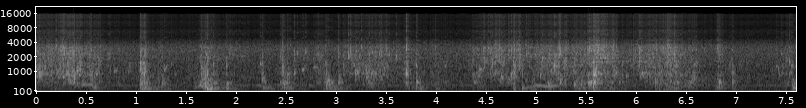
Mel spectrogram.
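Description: A child swimming, arms and legs splashing the water in an irregular run of splashes.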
